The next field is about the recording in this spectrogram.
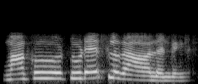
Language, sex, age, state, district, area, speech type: Telugu, female, 30-45, Andhra Pradesh, Bapatla, urban, conversation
